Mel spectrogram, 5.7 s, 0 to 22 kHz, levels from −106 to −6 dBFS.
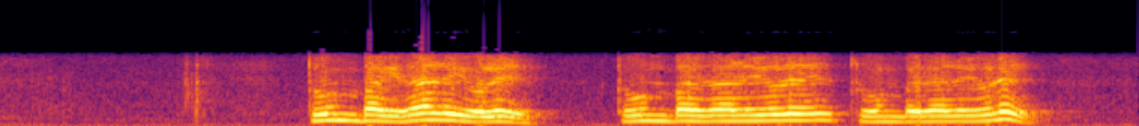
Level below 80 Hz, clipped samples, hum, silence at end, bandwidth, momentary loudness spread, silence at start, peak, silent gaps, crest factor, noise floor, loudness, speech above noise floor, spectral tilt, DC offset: -48 dBFS; under 0.1%; none; 0.5 s; 3.9 kHz; 9 LU; 1.55 s; 0 dBFS; none; 12 dB; -49 dBFS; -10 LUFS; 41 dB; -10.5 dB/octave; under 0.1%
